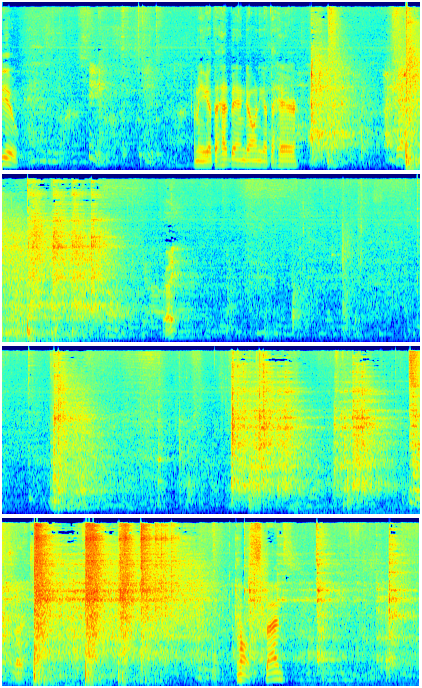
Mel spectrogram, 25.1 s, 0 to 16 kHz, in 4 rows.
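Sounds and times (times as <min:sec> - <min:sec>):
barbell dropped onto platform: 0:05.9 - 0:07.8
barbell plates rattling: 0:05.9 - 0:08.0, 0:16.0 - 0:25.0.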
